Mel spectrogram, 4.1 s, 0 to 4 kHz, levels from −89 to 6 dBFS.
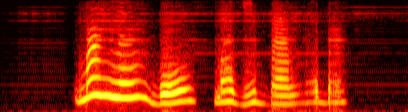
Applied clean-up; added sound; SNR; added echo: neural separator model SepFormer WHAM!.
